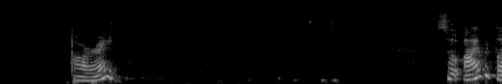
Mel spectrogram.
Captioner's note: silence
